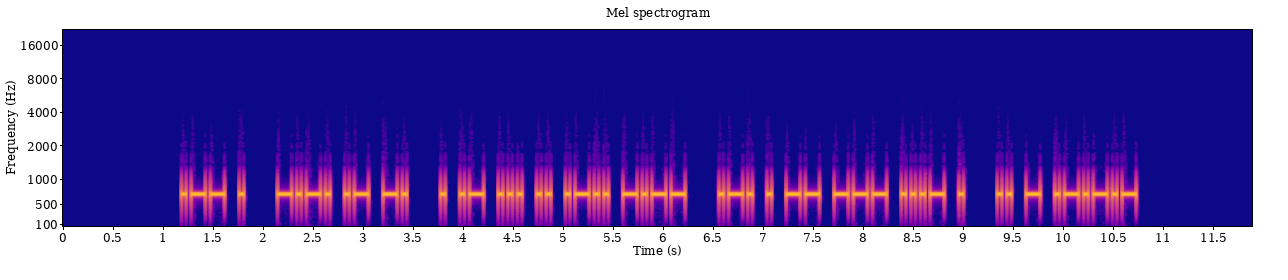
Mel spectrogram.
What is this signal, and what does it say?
Morse code, heard as a keyed tone, about 25 wpm, 700 Hz. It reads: WE CAN EASILY REMOVE IT.
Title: Sentences from Top 1000 Words - Review Part 5 - 25wpm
